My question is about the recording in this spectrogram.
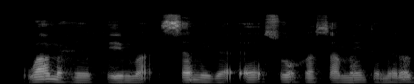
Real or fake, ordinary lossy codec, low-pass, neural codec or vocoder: fake; none; 10.8 kHz; vocoder, 44.1 kHz, 128 mel bands, Pupu-Vocoder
